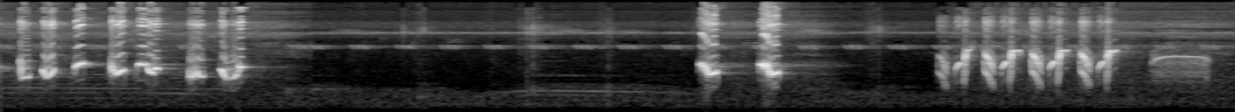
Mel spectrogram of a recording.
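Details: Female yellow-vented bulbul in breeding condition calling males, used to lure rivals; varied slurred chirps in quick series, two sharp isolated notes, then a rising and falling chatter ending in a short whistled tone.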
